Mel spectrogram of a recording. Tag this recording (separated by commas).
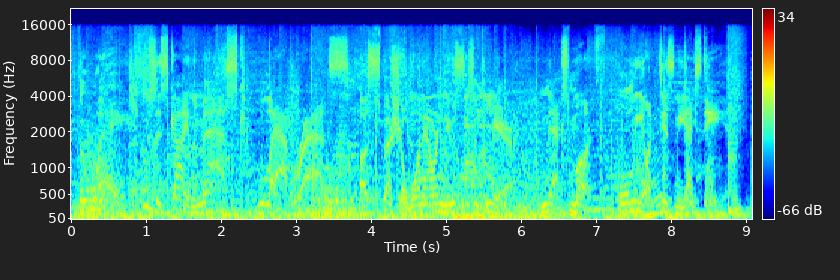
Music, Speech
